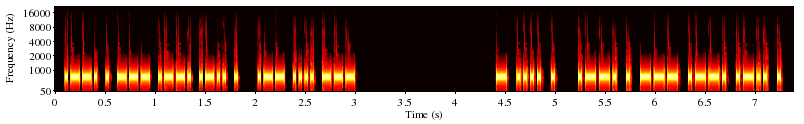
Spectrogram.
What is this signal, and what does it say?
Morse code, heard as a keyed tone, about 46 wpm, 700 Hz. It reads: PEOPLE WHO THE PEOPLE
